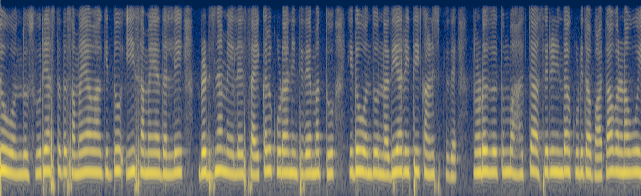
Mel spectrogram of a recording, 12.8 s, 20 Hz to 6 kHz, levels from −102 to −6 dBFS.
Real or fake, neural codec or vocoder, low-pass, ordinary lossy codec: real; none; 5.4 kHz; none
